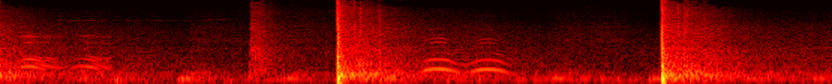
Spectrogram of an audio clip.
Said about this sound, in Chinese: 像这种烟火啊，它如果没有爆炸的话就很危险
